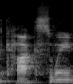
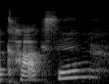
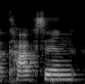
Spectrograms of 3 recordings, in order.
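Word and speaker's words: coxswain: to me what a Cox swne is a coxen well oh that's how you pronounce it yeah so silent S and W I guess um so a coxen so we have eights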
